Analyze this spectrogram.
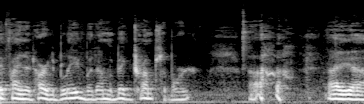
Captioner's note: laughs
